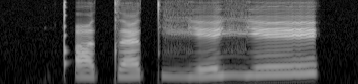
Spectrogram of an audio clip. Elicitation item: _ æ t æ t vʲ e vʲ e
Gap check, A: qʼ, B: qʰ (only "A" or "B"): A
